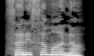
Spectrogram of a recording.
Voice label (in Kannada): "ಸರಿಸಮಾನ", kannada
